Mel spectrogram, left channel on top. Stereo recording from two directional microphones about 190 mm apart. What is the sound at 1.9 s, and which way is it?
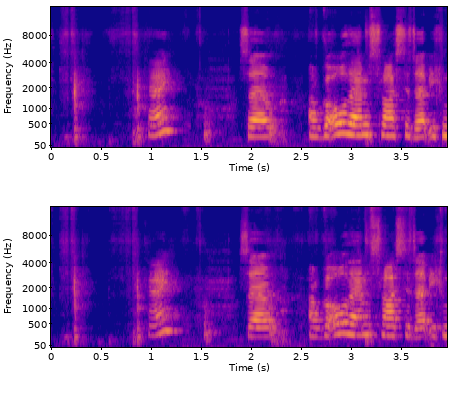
Speech, 40° left (ahead or behind).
